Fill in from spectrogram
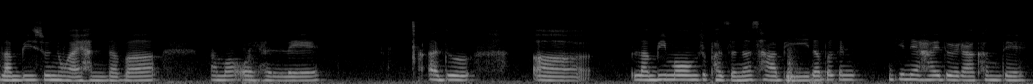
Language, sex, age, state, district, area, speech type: Manipuri, other, 45-60, Manipur, Imphal West, urban, spontaneous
